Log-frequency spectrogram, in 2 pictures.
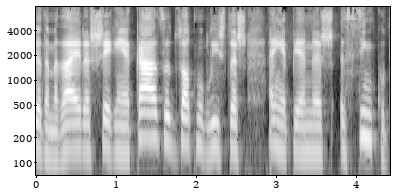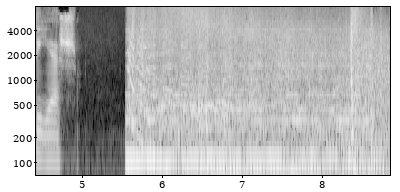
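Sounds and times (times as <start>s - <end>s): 
speech: 0.0s - 5.9s
stone quarry machinery engine drone: 5.6s - 8.7s.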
